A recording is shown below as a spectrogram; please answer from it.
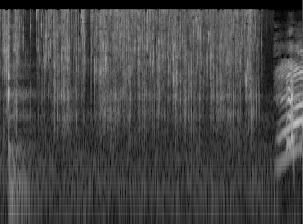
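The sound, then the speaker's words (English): Wet, squishy churning of macaroni being stirred, a steady crinkling texture that runs throughout before a brief voice enters at the very end. “Ah, stirring the macaroni.”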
